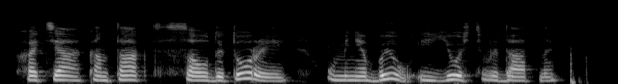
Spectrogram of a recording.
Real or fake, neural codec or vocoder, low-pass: real; none; 7.2 kHz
